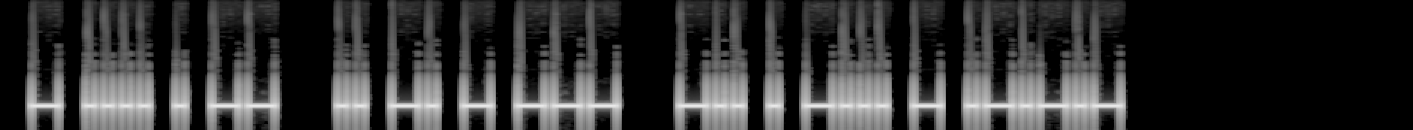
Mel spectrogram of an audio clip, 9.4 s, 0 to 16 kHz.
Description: Morse code, heard as a keyed tone, about 20 wpm, 700 Hz. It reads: THEM INTO DEBT.
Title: Sentences from Top 1300 Words 20wpm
